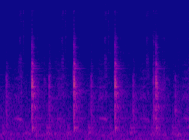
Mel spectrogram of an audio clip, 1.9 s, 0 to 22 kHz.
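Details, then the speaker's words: Lifan 17 L 420 cc engine fully disassembled, crankshaft turned by hand: crisp, even clicks about 2.4 per second from cam lobes pushing the pushrods/valves, not the connecting rod; valves adjusted, normal valvetrain clicking. "он стук теперь это у нас кулачки томаш ток идёт получается тома идет шестерня и как бы этот как его кулачок как назвать он отгоняет вот этот кулачки вот эти клапана здесь отрегулировал все нормально"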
